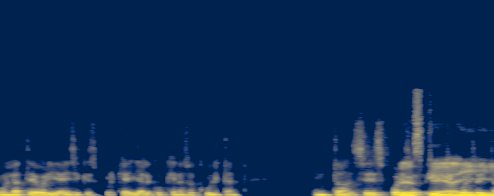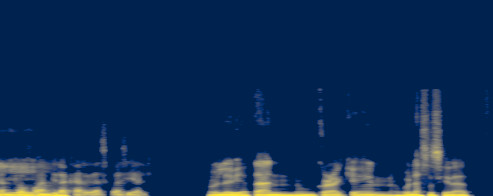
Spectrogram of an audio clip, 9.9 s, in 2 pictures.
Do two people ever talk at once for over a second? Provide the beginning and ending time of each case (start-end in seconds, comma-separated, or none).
4.0-5.7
